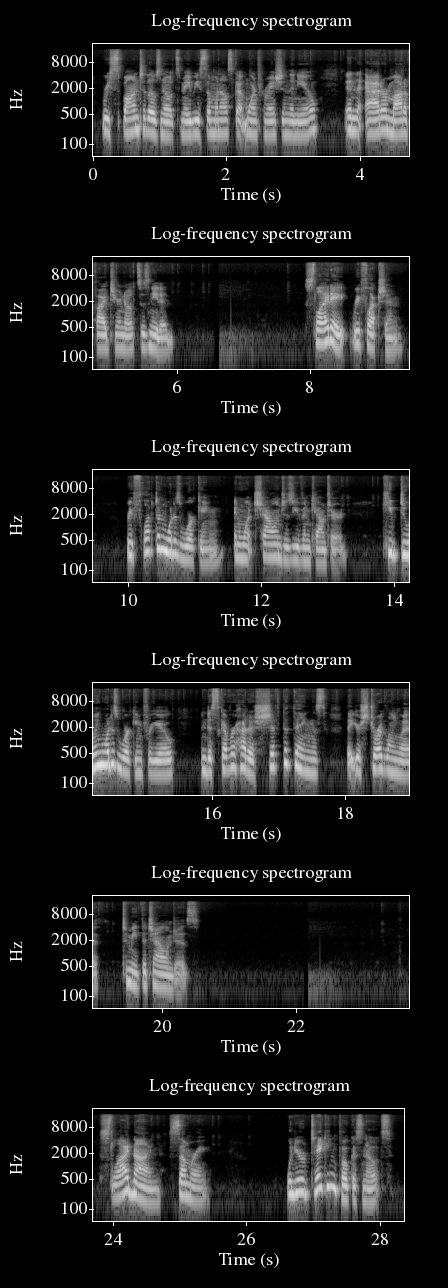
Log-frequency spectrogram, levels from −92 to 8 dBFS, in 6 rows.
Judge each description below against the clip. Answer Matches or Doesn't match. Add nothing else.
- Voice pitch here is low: Doesn't match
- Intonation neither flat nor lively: Matches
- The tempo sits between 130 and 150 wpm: Matches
